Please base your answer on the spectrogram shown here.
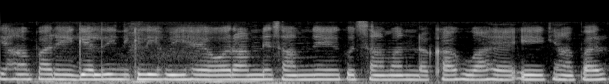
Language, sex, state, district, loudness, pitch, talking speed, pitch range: Hindi, female, Chhattisgarh, Bilaspur, -14 LUFS, 225 Hz, 165 wpm, 220-230 Hz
